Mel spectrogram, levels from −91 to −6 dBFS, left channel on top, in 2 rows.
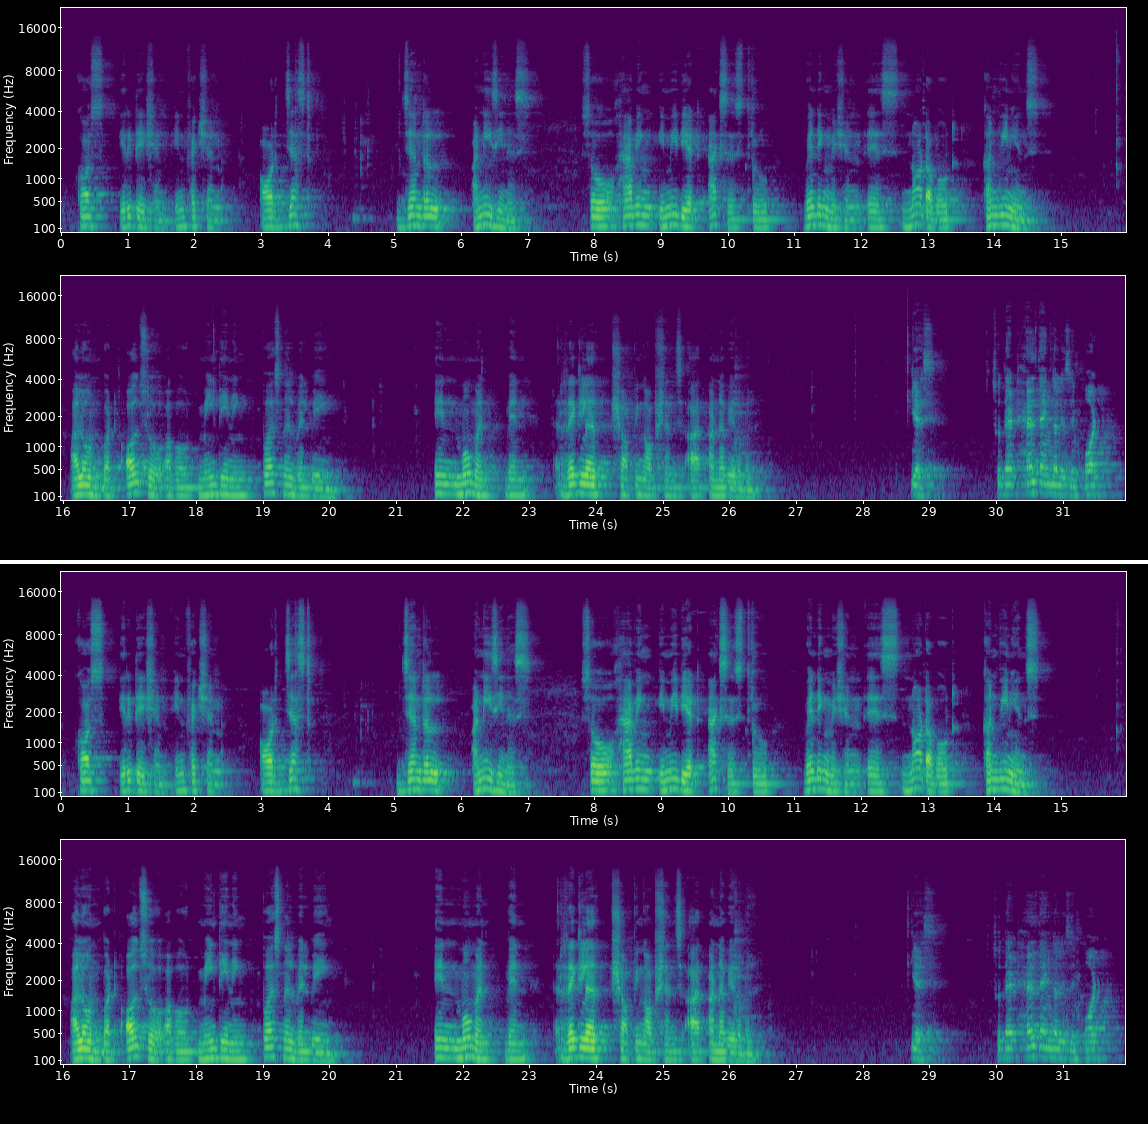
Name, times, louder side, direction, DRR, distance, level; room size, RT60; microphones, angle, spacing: voice 1, 0.3-0.6 0.9-2.4 3.0-3.8 5.0-5.8 6.2-7.0 7.8-10.7 11.1-13.5 13.8-14.7 16.1-20.2 21.6-23.0 23.4-26.5, right 2 dB, 40° right, 0.9 m, -29 dB
voice 2, 28.7-29.1 30.0-31.5, left 1 dB, 80° left, 4.2 m, -33 dB
29.0 x 23.0 x 6.4 m
head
